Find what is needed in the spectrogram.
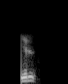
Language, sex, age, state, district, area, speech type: Tamil, male, 18-30, Tamil Nadu, Erode, rural, conversation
